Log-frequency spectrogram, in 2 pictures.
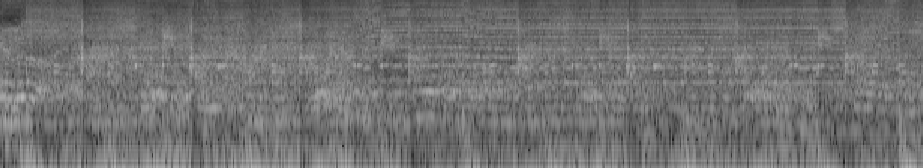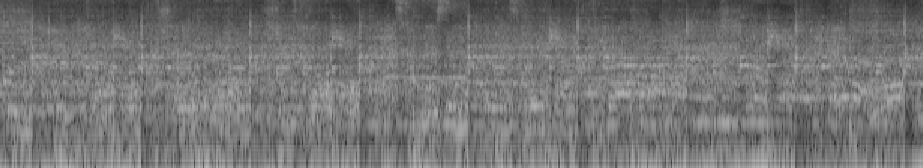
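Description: Live pop concert music played loud over an arena PA system, with a steady heavy bass line.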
